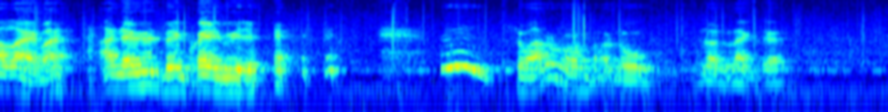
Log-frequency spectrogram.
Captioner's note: laughs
